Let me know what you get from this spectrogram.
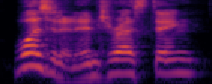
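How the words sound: It sounds like an impressed, exclaiming remark. The speaker expects the other person to agree. "That would be a ne"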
